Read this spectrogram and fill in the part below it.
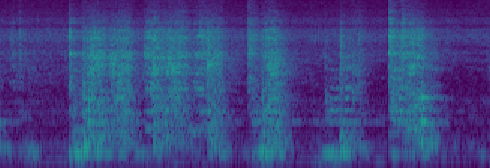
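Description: A metal spoon stirs a spice mixture in a pan for a rohu fish dish, a series of close, rhythmic scraping strokes separated by short pauses.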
